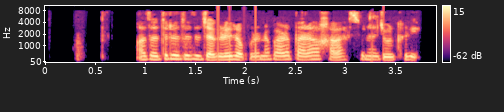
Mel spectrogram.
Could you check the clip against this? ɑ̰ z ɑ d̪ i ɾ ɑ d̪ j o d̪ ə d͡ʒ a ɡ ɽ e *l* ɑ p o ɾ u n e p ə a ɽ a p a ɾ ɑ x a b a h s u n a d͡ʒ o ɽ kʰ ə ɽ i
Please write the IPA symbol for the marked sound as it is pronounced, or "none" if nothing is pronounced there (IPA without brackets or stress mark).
ɾ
